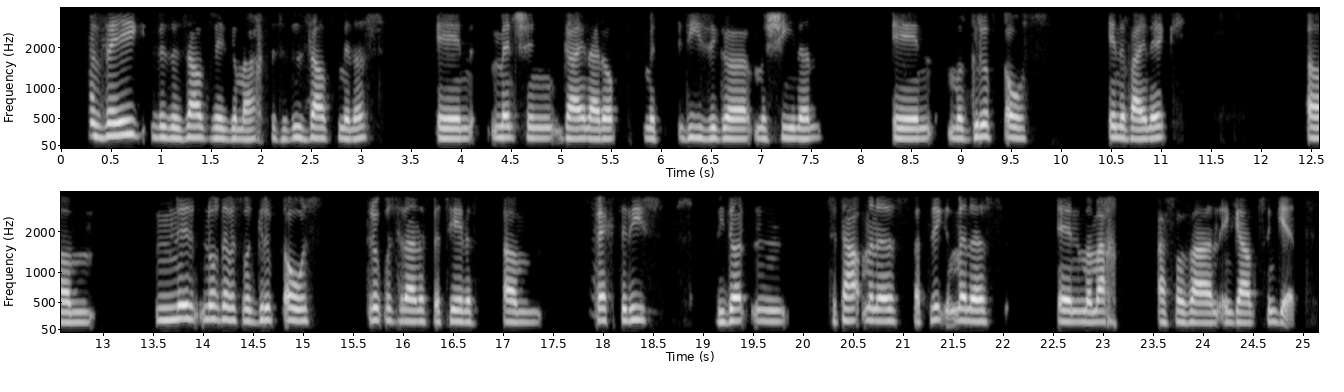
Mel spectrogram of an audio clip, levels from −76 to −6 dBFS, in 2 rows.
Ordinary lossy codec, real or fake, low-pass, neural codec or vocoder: AAC, 32 kbps; real; 3.6 kHz; none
